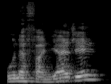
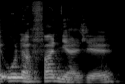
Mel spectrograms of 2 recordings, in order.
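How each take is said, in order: First: "unafanya je" as one word, stressed on "nya"; accent moved to NYA. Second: "unafanya" stressed on "fa", then "je" apart; je as separate word. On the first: Teacher models the joined question word, stress shifted to "nya" in "unafanya je". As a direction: run "je" onto "unafanya" and punch the "nya" before it. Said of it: "the accent will move". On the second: Teacher shows learner the mistake, "je" split off from "unafanya". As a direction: keep "je" detached from "unafanya", stress staying on "fa". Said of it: "sounds like a separate word". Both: Shown as a demonstration.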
